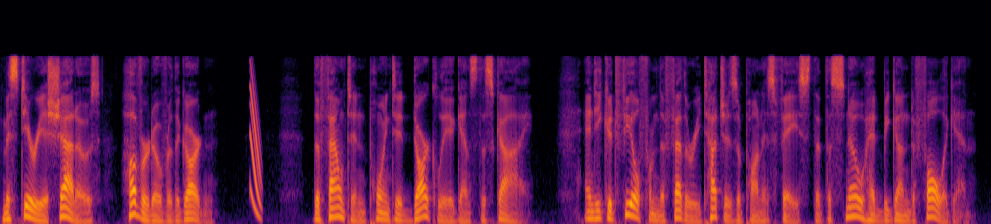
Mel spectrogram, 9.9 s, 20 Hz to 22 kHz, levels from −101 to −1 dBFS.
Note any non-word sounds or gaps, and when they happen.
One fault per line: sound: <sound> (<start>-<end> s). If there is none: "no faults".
sound: chirp (2.5-2.6 s)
